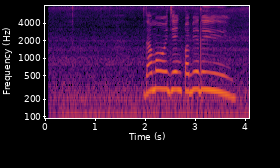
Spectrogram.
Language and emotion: Russian, positive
